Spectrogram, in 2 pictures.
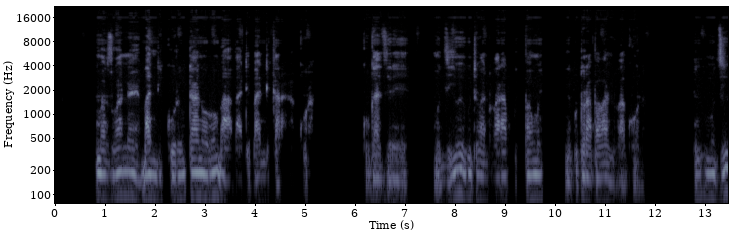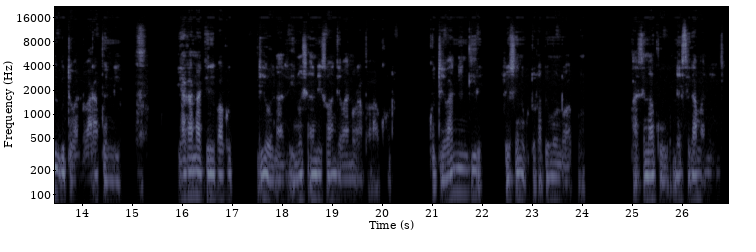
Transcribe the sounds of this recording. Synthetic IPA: mazuʋanaeɓandikoɾeutano̞romɓaːɓatiɓandikaɾa̰kakura | kuɡʱad͡ziɾe | mṵd͡ziʋiekutiʋantʰuʋaɾap̚we̞pamwe̞ | nekuto̞ɾapaʋantʰuʋa̰ɡʰʱo̰ːna | mud͡ziʋikutiʋantʰuʋaɾapwe̞ndi | jakanakiɾepakuti | ndijonaniḭno̞ʃandiswaŋɡe̞ʋano̞ɾapaʋa̰kʰoːna | kutiʋaniŋɡiɾe | ʐ̥eseneku̥to̞rapwemondowako̰ːna | pa̰sinakune̞sikamaniːŋɡi

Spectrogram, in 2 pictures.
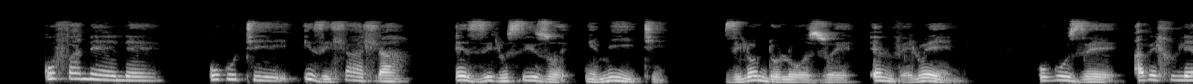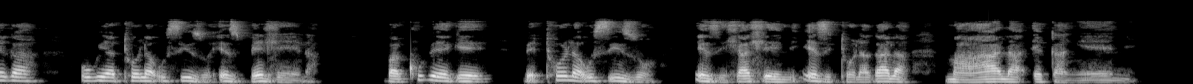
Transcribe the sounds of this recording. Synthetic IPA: ɣufanɛlɛ | uɣutʰiːziɬaɬa | ezilusizɔŋemitʰi | zilɔndʱɔlɔzwɛːɱvɛlweːni | uɣuzɛa̰βeɬulɛɣa | uɣujatʰɔlaʔṵsizɔ̰ʔezib̥ʱɛɮɛla̰ | βaǃʰuβɛɣɛ | βɛ̰tʰɔlausizɔ | eziɬaɬenḭezitʰɔlaɣala | maɦalaʔɛɡ̥ʱaŋeːni

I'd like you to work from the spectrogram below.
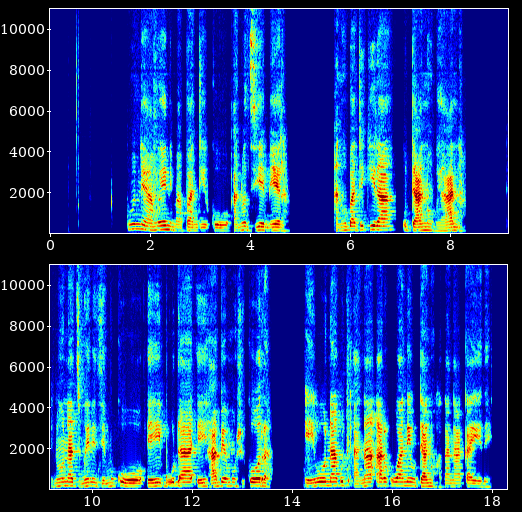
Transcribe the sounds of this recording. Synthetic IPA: kune̞amwe̞nimapandiko̞ano̞d͡zije̞me̞ɾa | no̞ɓatikiɾautano̞ɦwe̞ɦaːna | ndino̞ːnad͡zimwe̞nid͡ze̞mukuwoeiɓuɗae̞iɦambe̞muʐiko̞ɾa | eio̞nakutianaʔaɾikuwane̞utano̞ɦwakanakae̞ːre̞

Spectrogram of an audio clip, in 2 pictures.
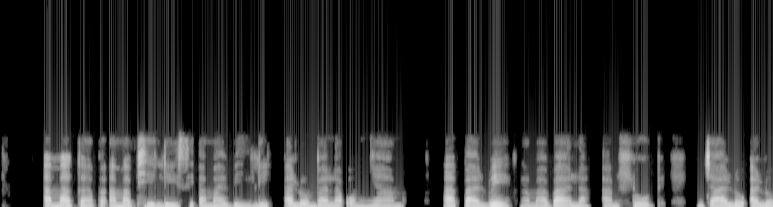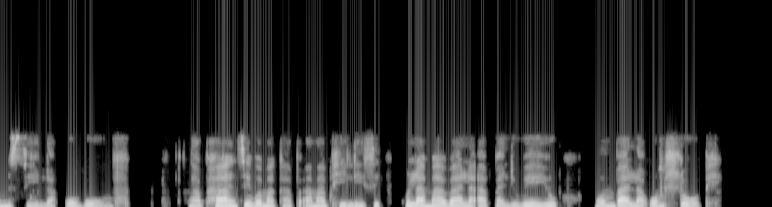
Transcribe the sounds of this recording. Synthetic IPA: amaɡ̥ʱab̥ʱaʔamapʰilisiʔamaβili | alom̩βalaʔom̩ɲaːmaː | b̥ʱalwɛŋamaβalaa̰m̩ɬɔːpʰɛ̥ | nd͡ʒʱalɔʔalom̩zilaɔβoːɱvu | ŋapʰant͡sʼiɣwamaɡ̥ʱab̥ʱa̰ʔamapʰilisi | ɣulamaβala̰ʔab̥ʱaliwɛjɔ | ŋom̩βalaʔom̩ɬɔːpʰɛ̥

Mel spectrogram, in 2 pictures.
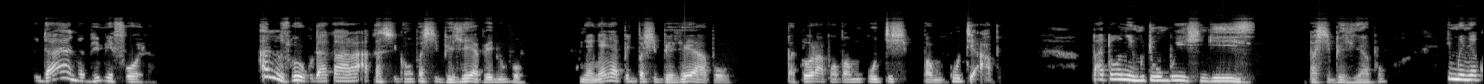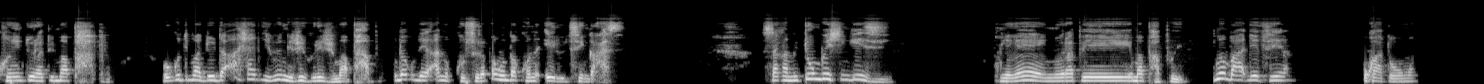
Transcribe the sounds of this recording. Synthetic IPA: adodʱajanobʱimefora | ano̞zweokuɗakaɾaʔa̰kaʂikawopaʃibʱe̞ɮe̞jape̞ɗup̬o | kuɲaɲaɲape̞ɗupaʃibʱe̞ɮejapo | pato̞ɾapwapamukutipamukutiʔa̰ːpo̥ | patoːnemutomboeʃiŋɡeizi | paʃibʱeɮijaːpo̞ | imwe̞ɲakʰonaitoɾapimapʰapo | wek̬ut̬imado̞dʱaʔaʃat̬iweŋɡeʐirwiɾeʐemapʰa̰pokuɗakuɗaiʔano̞kʰusuɾapamwep̬akʰonaʔeɾiut͡seŋɡa̰zi̥ | sakamito̞mbo̞jeʃiŋɡeizi | kuɲaɲajaino̞ɾapemapʰapue | ino̞ɓaɗe̞t͡se̞ɾa | ukatomwa

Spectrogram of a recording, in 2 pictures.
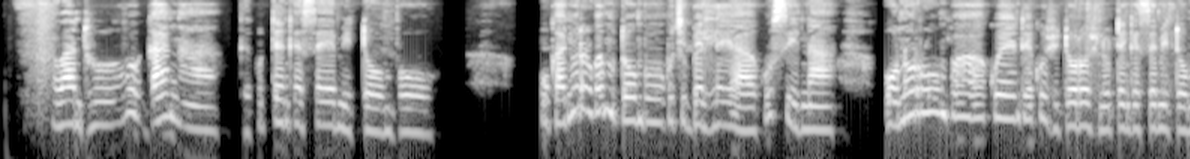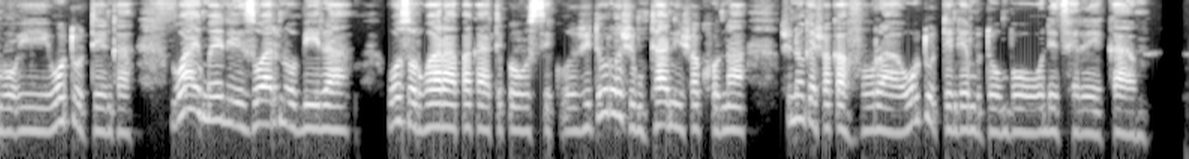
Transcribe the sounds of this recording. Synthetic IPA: ʋantʰuʋo̞ɡʱaŋaɡe̞kute̞ŋɡe̞semito̞ːmbo | ukaɲo̞ɾerwamuto̞mbo̞kut͡ʃibʱe̞ɬejakusinauno̞ɾumbakuendekuʐito̞ɾo̞ʐino̞te̞ŋɡe̞semito̞mbo̞ijiwoto̞te̞ːŋɡaŋɡuʋaimwe̞nizuwaɾino̞ɓira | wo̞zo̞rwaɾapakatipeusikuʐito̞ɾo̞ʐimutaniʐakʰonaʐ̥ino̞ŋɡe̞ʐakavuɾawoto̞te̞ŋɡemuto̞mbo̞woɗe̞t͡se̞ɾe̞ːka

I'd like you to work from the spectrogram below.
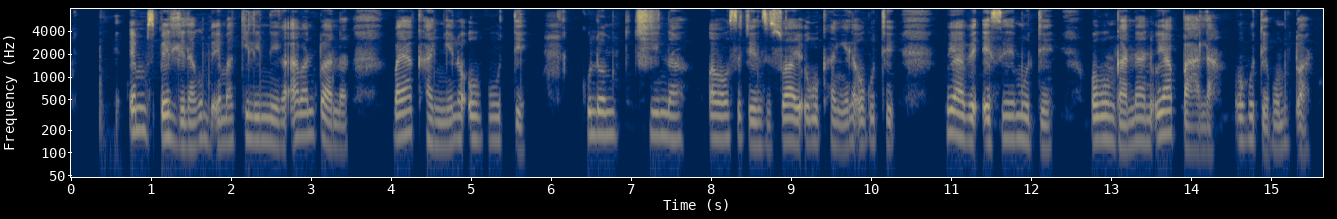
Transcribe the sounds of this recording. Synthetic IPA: em̩zi̥b̥ʱɛɮɛlaɣumbʱɛːmakʼiliniɣa̰ʔaβantʼwana | βajakʰaŋɛlwaʔuβud̥ʱɛ | ɣulom̩t͡ʃt͡ʃʼina | waβausɛt͡ʃʼend͡zʱiswajɔʔuɣukʰaŋɛla̰ʔuɣutʰi | ujaβɛʔɛsemud̥ʱɛ | oɣuŋananḭʔujab̥ʱala | uβud̥ʱɛβom̩tʼwaːna

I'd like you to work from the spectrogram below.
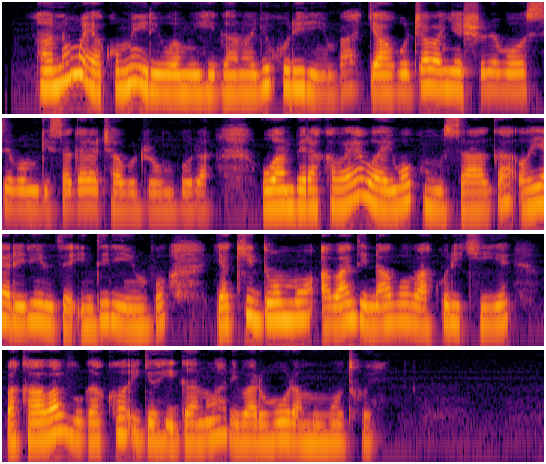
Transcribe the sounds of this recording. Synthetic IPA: n̥hanumwe̞jakumiɾiwe̞mwiːɦiɡanwaɾɟukuɾiɾiːmbaɟ̥aːhud͡ʒaβaɲe̞ːʃuːɾeβo̞ːse̞βo̞muɡisaɡaɾat͡ʃaːβud͡ʒuːmbuɾauwaːmbe̞ɾeakaβajaβaːjiwo̞kumusaːɡaʔojojaɾiɾiːmvze̞ʔindiɾiːɱvojakʰidumuʔaβaːndinaβo̞βakuɾikʰije̞ | βakaβaβavuɡakʰo̞ʔiɾɟo̞ɦiɡanwaɾiβaɾuɦuɾamumutwe̞

